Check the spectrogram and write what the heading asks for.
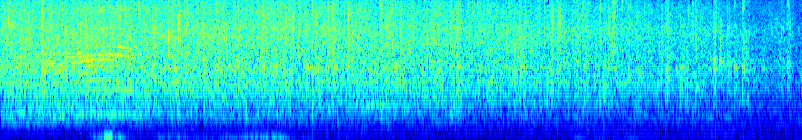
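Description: Large audience applauding, the clapping slowly dying away near the end.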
